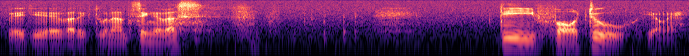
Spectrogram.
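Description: A gruff former mineworker in a radio drama, low and forceful in voice. He is boastful yet fearful underneath, talks in rough colloquial bursts and prods with questions. A faint hiss lies over the old recording. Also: a little slow, poor audio. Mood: brooding, reminiscing. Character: rough ex-miner, boastful yet fearful, confessing his cowardice. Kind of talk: radio play acting.

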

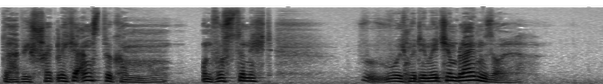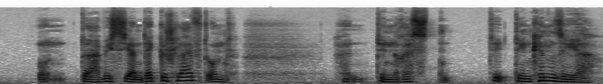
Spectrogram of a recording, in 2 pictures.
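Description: A young sailor burdened by guilt, in a 1950s radio play. The voice is rough and husky, the delivery very slow, halting and anguished. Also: male voice, mid-range voice, expressive. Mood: ashamed, anguished. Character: guilt-ridden young sailor confessing, haunted. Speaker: actor in a radio crime play.

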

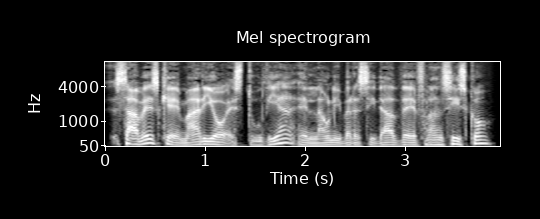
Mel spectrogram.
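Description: A man acting a friendly conversational part in a scripted language-course dialogue, enunciating clearly. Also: low-pitched, very animated, unhurried, dry recording, clean studio sound.

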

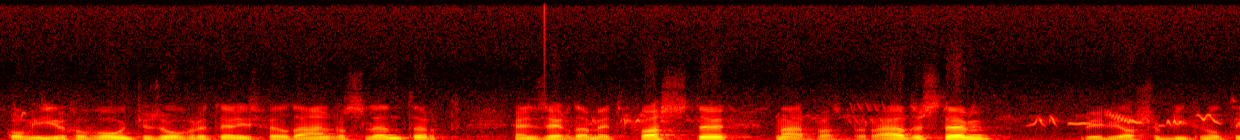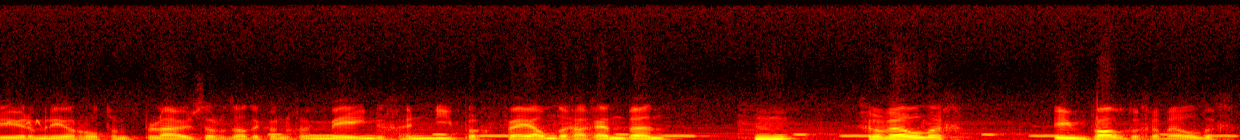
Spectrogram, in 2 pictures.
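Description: An actor playing a fussy, excitable, bewildered man in an absurdist radio play, pedantic and theatrical, swinging between hushed and agitated delivery. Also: mid-range voice, fairly quick, lightly acted. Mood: mock formal. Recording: hissy old radio drama recording.

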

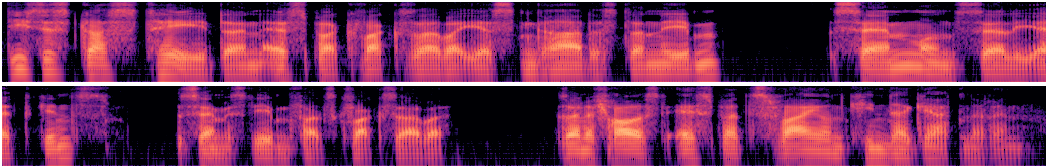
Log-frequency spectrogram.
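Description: An actor playing a worldly, gallant telepathic police prefect in a radio play, with a measured, insistent manner. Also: male voice, very deep voice, big pitch swings, gravelly, no room sound, exaggerated voice. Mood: urbane, playful. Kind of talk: German radio play acting. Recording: dull, dry studio radio recording.

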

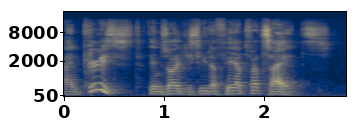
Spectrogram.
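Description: An actor playing a level-headed, frank gentleman who reasons pointedly and articulately in a classical verse comedy radio play. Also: mid-range voice, wildly swooping pitch, slow pace. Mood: measured, appealing.

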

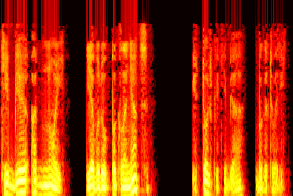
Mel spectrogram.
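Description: An anguished gladiator pleads with his beloved in a low, husky, trembling voice that is close to tears, as a male reader acts him out. The sound is dull and dry, with little room around it. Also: expressive, unhurried, no echo, heavily acted. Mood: anguished pleading.

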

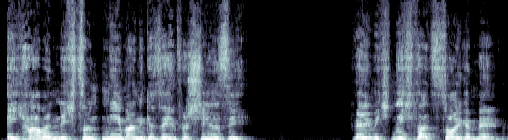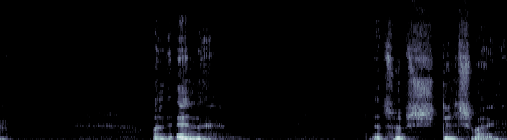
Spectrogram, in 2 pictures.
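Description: A man's voice: a little high, sing-song, slow pace, long pauses, husky, exaggerated voice. An actor playing a cagey, mercenary, stubborn man in a German crime radio play, sly and guarded in manner. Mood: defiant. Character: cagey, mercenary male witness, cynical and stubborn. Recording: vintage radio play recording.

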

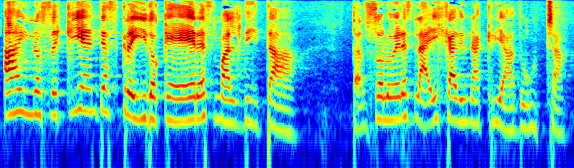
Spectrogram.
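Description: A woman plays the haughty lady of a hacienda in a spoof radio soap. Her medium-pitched voice is melodramatic and imperious, the voice of a born schemer. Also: measured pace, lightly acted. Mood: outraged. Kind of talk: parody radio soap opera acting.

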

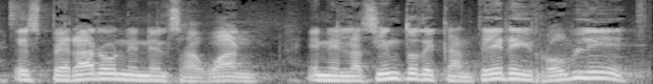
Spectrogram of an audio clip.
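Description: A man's voice: medium pitch, lively intonation, fairly quick, natural voice. A man playing a folksy storyteller recounting anecdotes in a radio drama. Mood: storytelling.

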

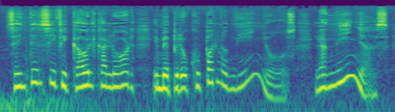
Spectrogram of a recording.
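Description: An actress playing a worried, distressed parent in a radio drama, speaking with deliberate concern. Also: female voice, mid-range voice, very animated, mellow, a little hiss or hum. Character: worried parent anxious about heat and children.

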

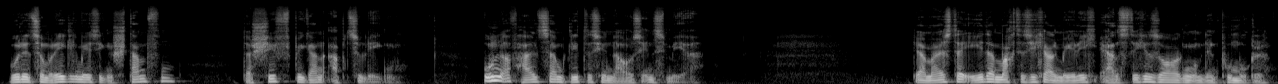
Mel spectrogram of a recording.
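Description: Low-pitched male storyteller, close and dry. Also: a little mellow, no echo. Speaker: narrator. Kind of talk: scripted children's story narration.

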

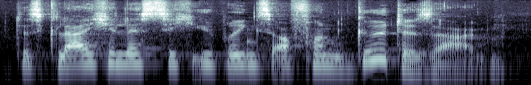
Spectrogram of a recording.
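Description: An actor playing a wry, ancient immortal man recounting his past in a measured way, in a radio drama. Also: fairly high pitch, very animated, a little mellow, breathy edge, heavily acted. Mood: wry recollection.

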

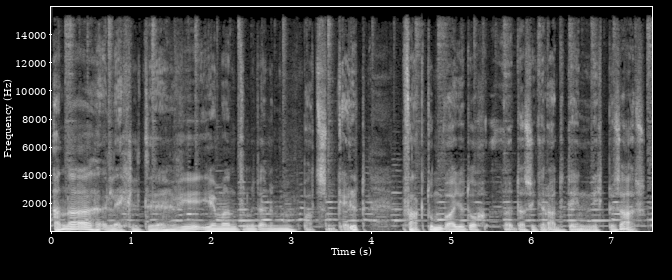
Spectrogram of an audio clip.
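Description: Gravelly low-voiced male narrator with music. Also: lively intonation, a little slow. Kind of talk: scripted radio crime drama narration.

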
